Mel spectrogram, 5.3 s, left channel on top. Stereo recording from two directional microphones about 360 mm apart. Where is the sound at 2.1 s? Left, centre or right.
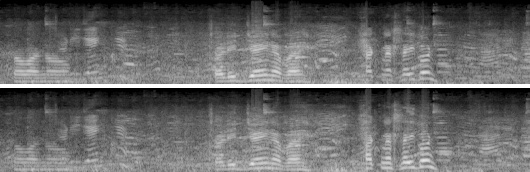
Centre.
